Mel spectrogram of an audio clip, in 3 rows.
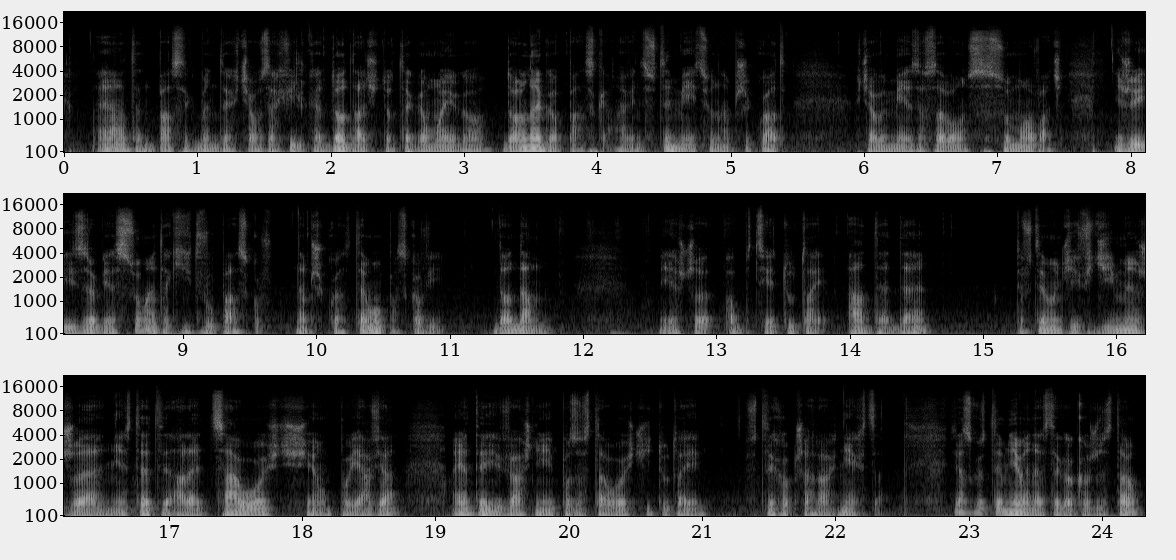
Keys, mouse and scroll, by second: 1.9 right click, 3.6 click, 4.6-6.0 drag, 6.0-7.6 drag, 9.9 right click, 11.0-12.8 scroll up 1, 13.0 scroll up 1, 13.8 click, 14.6 click.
